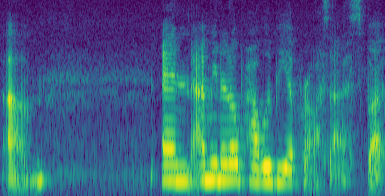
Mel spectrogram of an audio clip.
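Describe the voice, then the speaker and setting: High pitch from a woman. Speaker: craft YouTuber. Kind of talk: casual vlog chat. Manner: fast; hesitant, many fillers.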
